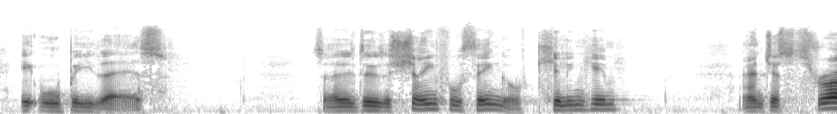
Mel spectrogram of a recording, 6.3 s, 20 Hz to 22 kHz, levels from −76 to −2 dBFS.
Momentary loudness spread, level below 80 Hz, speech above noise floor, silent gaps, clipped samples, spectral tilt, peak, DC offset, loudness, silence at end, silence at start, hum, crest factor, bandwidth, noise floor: 10 LU; -64 dBFS; 35 dB; none; under 0.1%; -4.5 dB/octave; -4 dBFS; under 0.1%; -28 LUFS; 0 s; 0.15 s; none; 24 dB; 10.5 kHz; -61 dBFS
